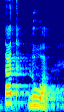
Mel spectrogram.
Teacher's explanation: جب آپ وصلاً پڑھیں گے تو شدت اور ہمس دونوں صفات ایک ساتھ ادا ہو رہی ہیں.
